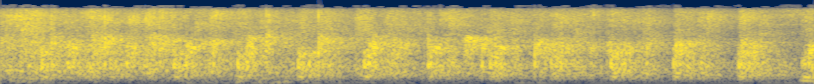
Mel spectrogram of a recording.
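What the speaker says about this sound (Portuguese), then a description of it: "Palmas para o Senhor Jesus." Church congregation clapping together in a steady, loud rhythmic patter of many hands, filling the space without pause.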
